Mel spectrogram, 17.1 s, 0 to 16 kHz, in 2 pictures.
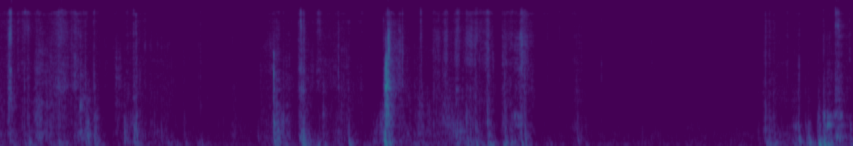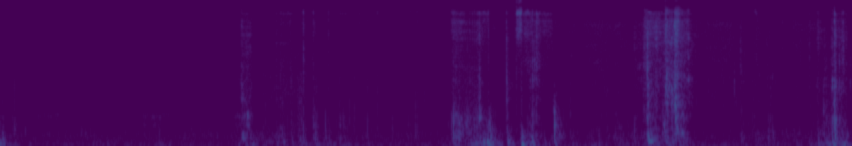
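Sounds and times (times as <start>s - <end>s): packaging rustling and scraping: 13.1s - 14.2s.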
